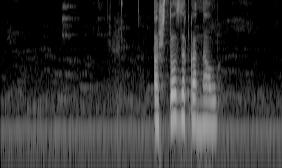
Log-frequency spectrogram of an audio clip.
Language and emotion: Russian, neutral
